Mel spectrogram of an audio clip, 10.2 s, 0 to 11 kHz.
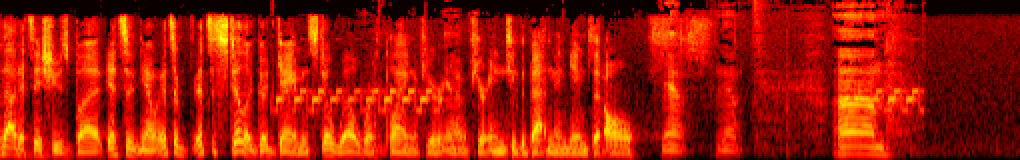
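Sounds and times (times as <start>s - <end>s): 
speech: 0.0s - 7.6s, 8.3s - 9.1s
phone ringing with a short electronic tone: 2.7s - 4.6s, 8.9s - 9.3s.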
